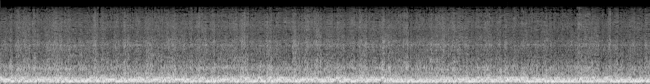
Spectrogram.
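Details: Freshly rebuilt stock-block GM 5.3 V8 race engine's first run after almost a year of rebuilding; deep, steady idle rumble with an even beat and no knocks, misses or surging, a small leak dripping; sounds healthy.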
